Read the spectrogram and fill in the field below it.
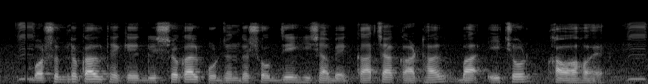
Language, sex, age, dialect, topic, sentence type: Bengali, male, 18-24, Standard Colloquial, agriculture, statement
